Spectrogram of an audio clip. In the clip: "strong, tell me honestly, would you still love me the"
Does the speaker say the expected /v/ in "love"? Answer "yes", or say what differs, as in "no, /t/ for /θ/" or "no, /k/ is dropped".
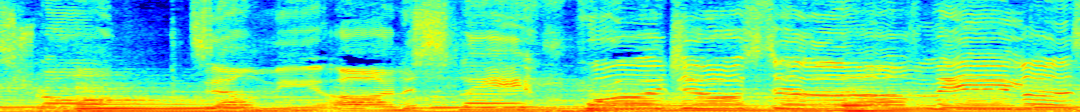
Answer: yes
